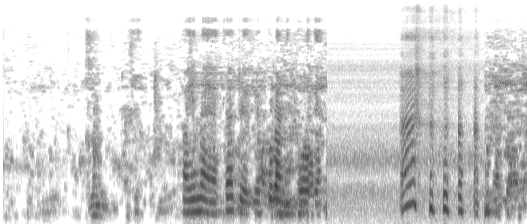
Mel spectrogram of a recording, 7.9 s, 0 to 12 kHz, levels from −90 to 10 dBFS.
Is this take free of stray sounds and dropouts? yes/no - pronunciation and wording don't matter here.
no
